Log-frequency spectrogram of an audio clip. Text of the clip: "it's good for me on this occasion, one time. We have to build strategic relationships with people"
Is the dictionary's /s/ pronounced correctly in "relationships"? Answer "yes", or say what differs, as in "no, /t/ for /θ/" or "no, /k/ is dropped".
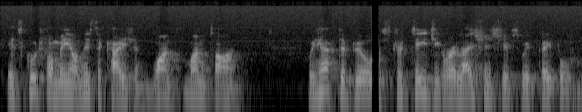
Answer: yes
